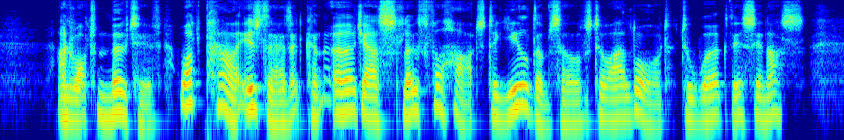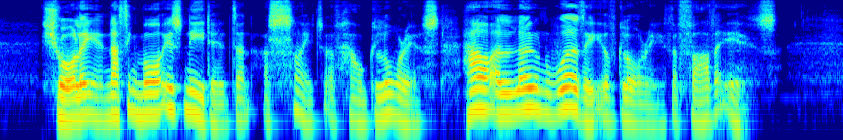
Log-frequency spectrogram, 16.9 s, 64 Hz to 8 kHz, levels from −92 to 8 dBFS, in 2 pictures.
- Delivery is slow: No, average, 155 wpm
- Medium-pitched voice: Yes, medium, 145 Hz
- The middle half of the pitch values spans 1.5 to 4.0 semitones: No, average, 4.8 semitones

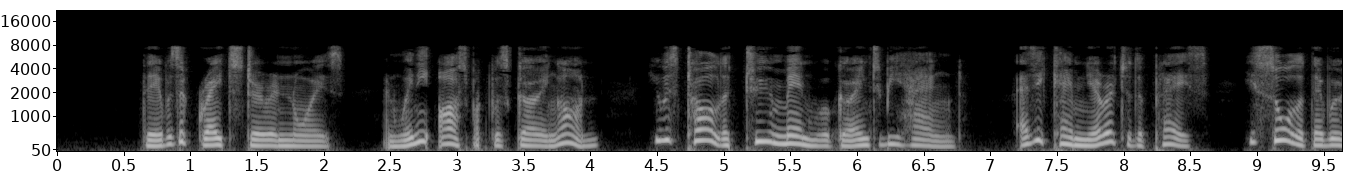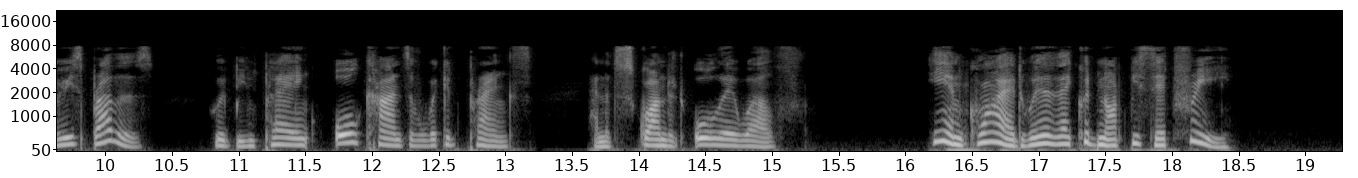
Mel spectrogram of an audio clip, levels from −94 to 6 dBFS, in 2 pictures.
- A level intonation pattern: No, average, 5.2 semitones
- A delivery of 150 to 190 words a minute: No, average, 200 wpm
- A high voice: No, medium, 180 Hz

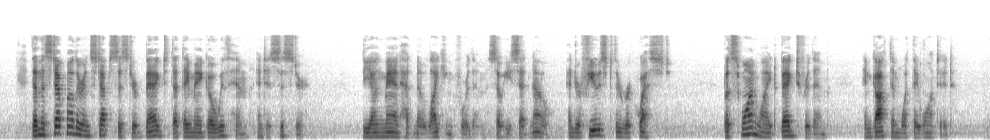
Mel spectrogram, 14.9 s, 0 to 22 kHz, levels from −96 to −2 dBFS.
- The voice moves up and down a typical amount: Yes, average, 4.1 semitones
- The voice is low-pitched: Yes, low, 115 Hz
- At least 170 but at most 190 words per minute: Yes, average, 180 wpm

